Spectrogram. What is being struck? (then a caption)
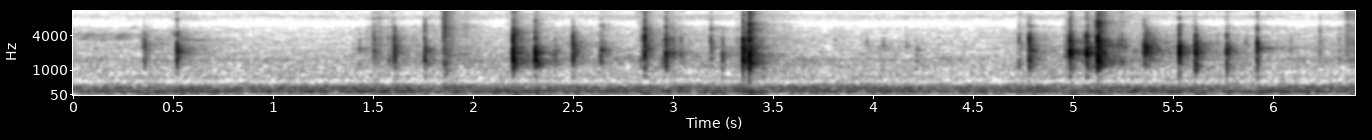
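Mechanical keyboard with plastic keycaps. Fingertips type steadily on a white mechanical keyboard with plastic keycaps, producing about twenty short, bright, clicky taps. The taps come in irregular bursts over a faint low background hum.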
